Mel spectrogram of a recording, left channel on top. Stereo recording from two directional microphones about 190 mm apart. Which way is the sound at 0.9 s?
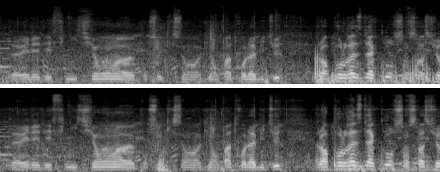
45° right (ahead or behind).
